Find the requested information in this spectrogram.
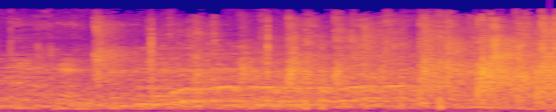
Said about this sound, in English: No, you don't have to applaud me, please.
